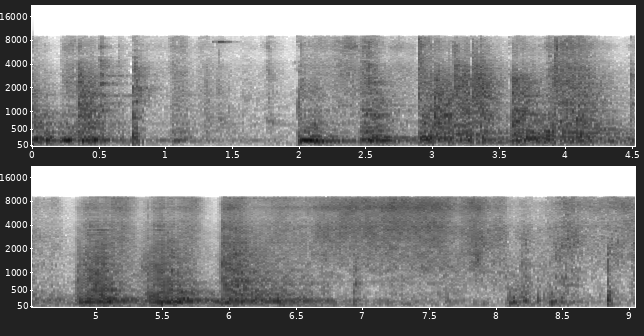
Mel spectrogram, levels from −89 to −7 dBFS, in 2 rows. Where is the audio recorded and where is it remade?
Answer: 0.0-4.8 recorded; 4.8-7.9 remade; 7.9-9.1 recorded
